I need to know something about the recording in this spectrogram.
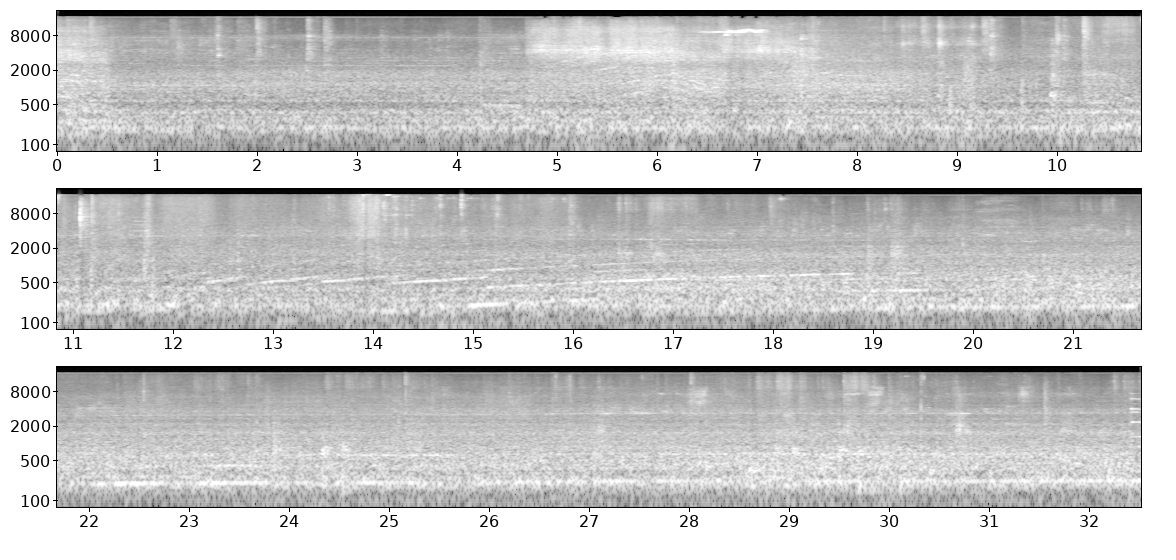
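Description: Electric tram pulling away from a stop and getting up to speed, heard inside the car: a rising whine from its traction motors about halfway through, then steady running noise from the wheels on the rails with a held motor tone.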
